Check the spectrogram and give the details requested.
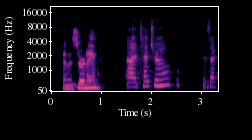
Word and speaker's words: Tetrault: T-R-A-U-L-T. I would pronounce it Trault. No, Sorry, T, E, yeah, thank you. Thank you, Scotty. Or is there Read a my writing. letter? Tetrault. Gotcha. That's Tetro.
